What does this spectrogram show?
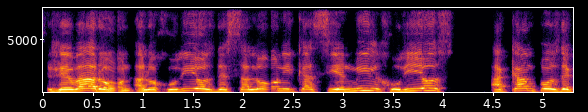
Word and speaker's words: Salónica: la comunidad judía de salónica no sé si dicen salónica o saloniki como ustedes lo pronuncian pero como como dicen Generalmente salónica salónica perfecto la comunidad de salónica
